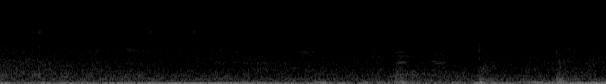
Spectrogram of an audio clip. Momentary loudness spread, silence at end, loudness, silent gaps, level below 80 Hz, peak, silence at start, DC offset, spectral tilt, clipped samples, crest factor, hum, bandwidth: 5 LU; 0 s; -51 LUFS; none; -48 dBFS; -32 dBFS; 0 s; under 0.1%; -6.5 dB/octave; under 0.1%; 14 dB; none; 13.5 kHz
